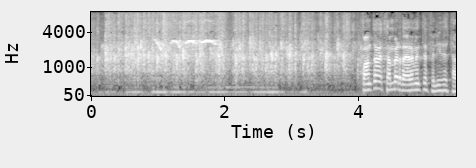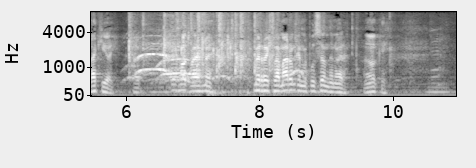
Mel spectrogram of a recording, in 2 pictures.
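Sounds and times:
audience applauding: 0.0 - 4.8, 6.0 - 9.0
speech: 4.1 - 10.6.

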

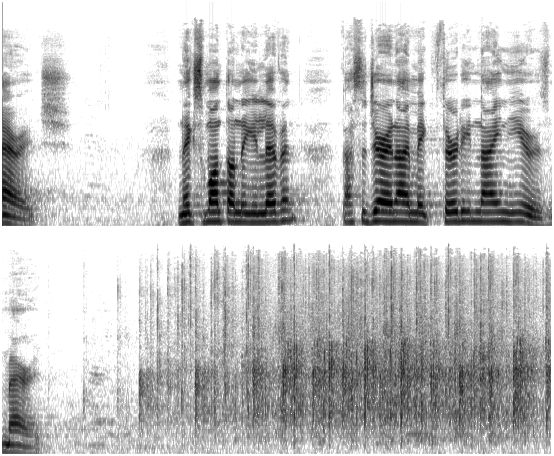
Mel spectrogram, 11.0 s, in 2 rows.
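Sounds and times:
speech: 0.0 - 0.6, 1.8 - 6.0
audience applauding: 6.5 - 10.9.

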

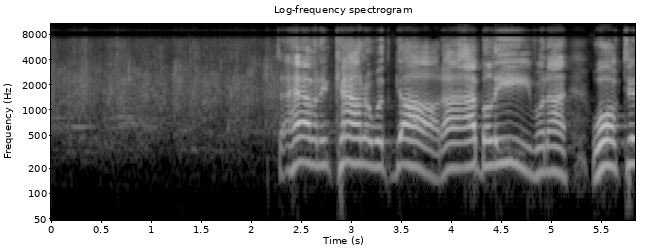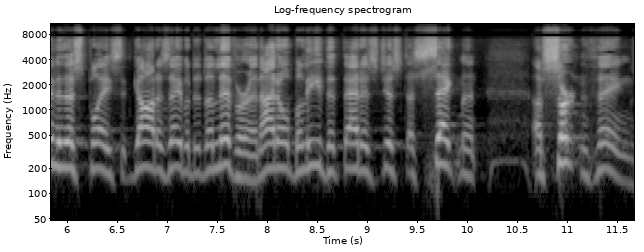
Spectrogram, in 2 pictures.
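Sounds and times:
audience clapping hands in praise: 0.0 - 3.2
speech: 2.3 - 11.6.

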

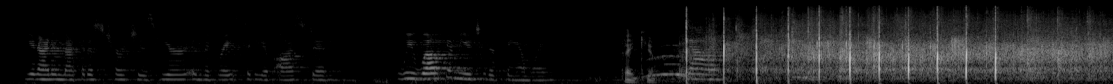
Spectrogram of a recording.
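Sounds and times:
speech: 0.3 - 5.6, 6.2 - 8.2
scattered applause: 6.6 - 11.1
audience clapping in rhythm at a United Methodist church welcome in Austin: 6.8 - 11.1.

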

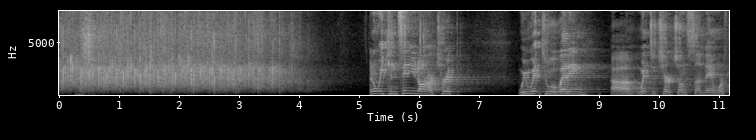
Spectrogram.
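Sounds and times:
audience clapping: 0.0 - 4.6
speech: 5.2 - 6.7, 7.7 - 11.1.

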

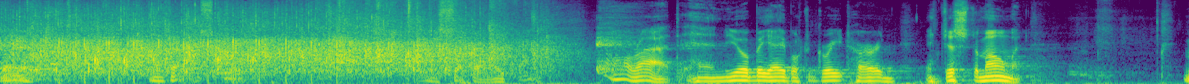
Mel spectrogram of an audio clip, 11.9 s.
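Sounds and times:
audience applause: 0.0 - 5.8
speech: 4.6 - 5.3, 6.5 - 10.4.

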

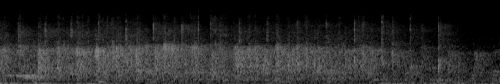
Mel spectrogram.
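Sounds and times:
audience round of applause: 0.0 - 4.9.

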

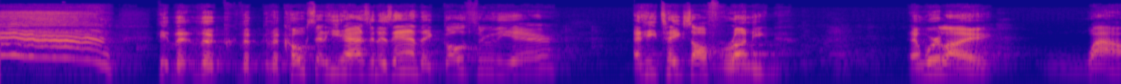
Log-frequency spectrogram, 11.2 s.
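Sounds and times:
person imitating a shrill high-pitched yell: 0.0 - 1.2
speech: 1.6 - 5.7, 6.3 - 7.9, 9.1 - 10.0, 10.9 - 11.2.

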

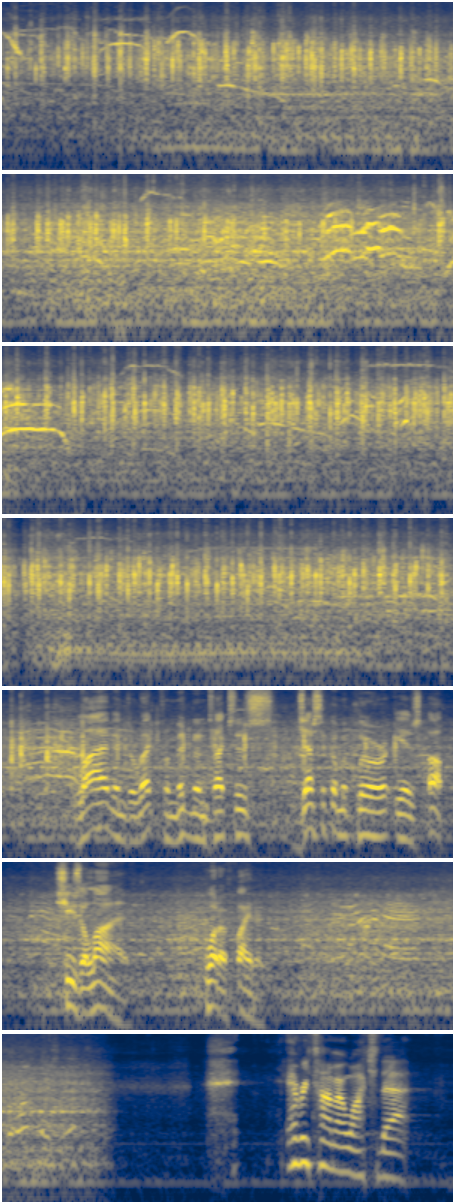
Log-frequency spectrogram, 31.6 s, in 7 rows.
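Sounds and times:
crowd clapping: 0.0 - 28.2
speech: 19.3 - 24.0, 24.6 - 25.3, 30.1 - 31.2.

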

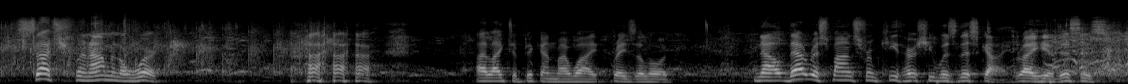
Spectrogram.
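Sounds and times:
audience applause: 0.0 - 4.1
laughter: 0.2 - 8.7, 9.9 - 11.2
speech: 0.4 - 1.8, 3.1 - 4.1, 4.8 - 6.8, 7.5 - 11.2.

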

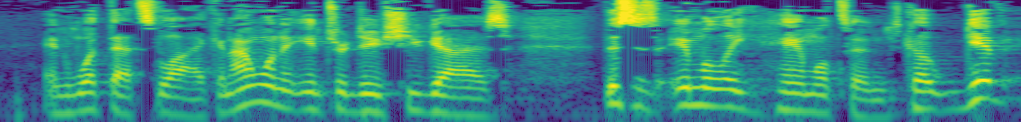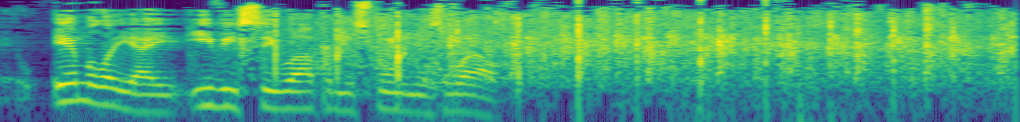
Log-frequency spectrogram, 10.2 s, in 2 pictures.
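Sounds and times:
speech: 0.2 - 8.2
audience clapping: 6.1 - 10.1.

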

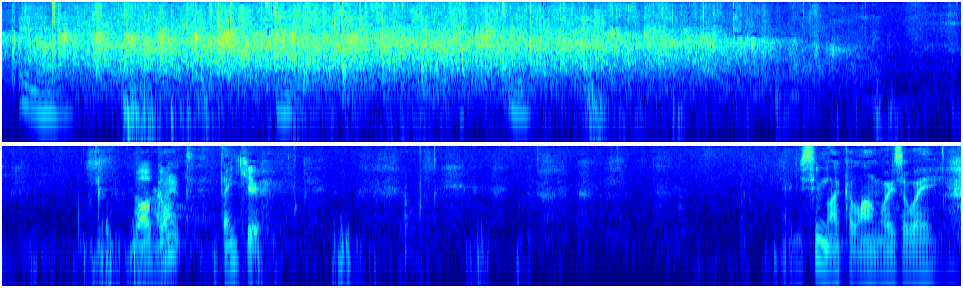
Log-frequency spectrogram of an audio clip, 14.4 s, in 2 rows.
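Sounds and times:
church congregation applauding to welcome guests: 0.0 - 6.7
speech: 0.1 - 1.3, 8.3 - 9.3, 13.3 - 14.3.

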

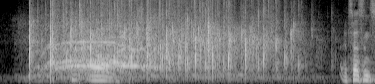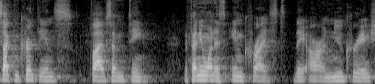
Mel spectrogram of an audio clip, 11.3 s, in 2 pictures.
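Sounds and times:
audience clapping: 0.2 - 5.1
speech: 5.2 - 11.2.

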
